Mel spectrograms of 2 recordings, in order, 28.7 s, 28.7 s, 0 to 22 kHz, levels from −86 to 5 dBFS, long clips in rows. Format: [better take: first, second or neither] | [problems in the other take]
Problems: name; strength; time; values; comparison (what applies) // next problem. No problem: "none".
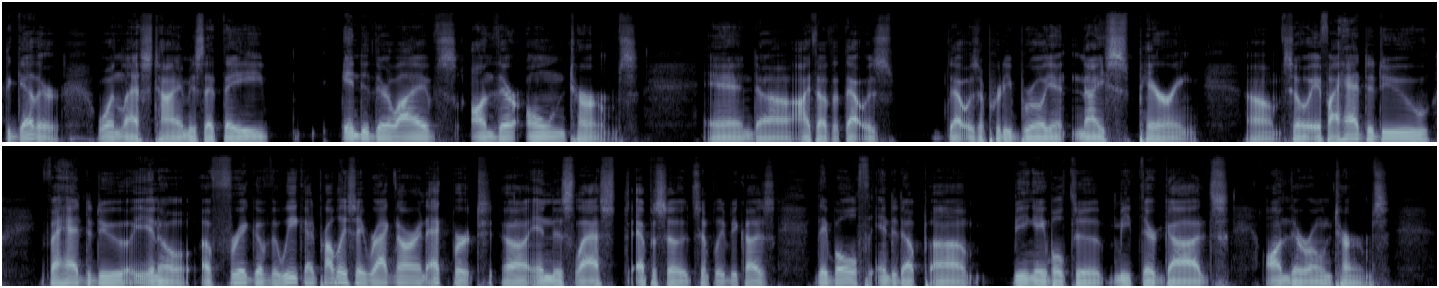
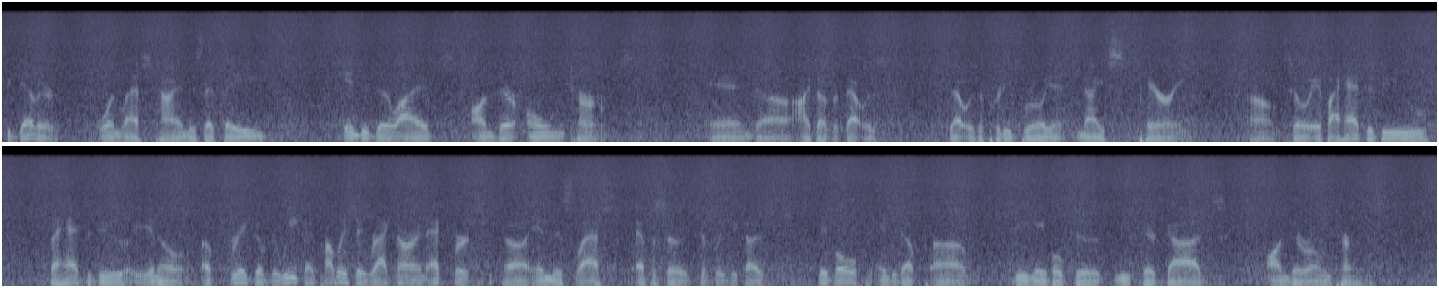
first | hiss; loud; throughout; 1 dB below the speech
